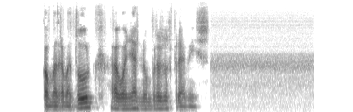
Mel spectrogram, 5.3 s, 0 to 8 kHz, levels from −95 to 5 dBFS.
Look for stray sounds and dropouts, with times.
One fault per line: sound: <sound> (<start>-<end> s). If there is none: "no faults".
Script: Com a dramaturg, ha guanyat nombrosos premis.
no faults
